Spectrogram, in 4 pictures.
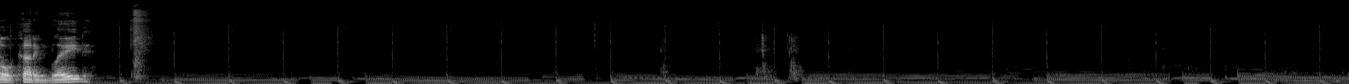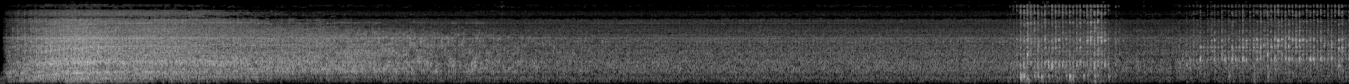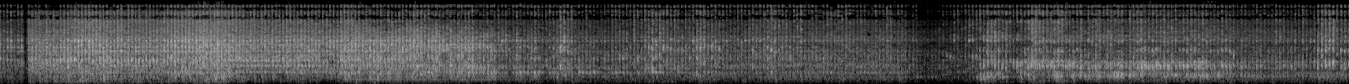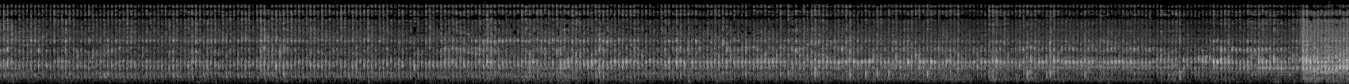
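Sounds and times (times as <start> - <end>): jigsaw cutting sheet metal: 1.3 - 1.5, 13.5 - 53.9.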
